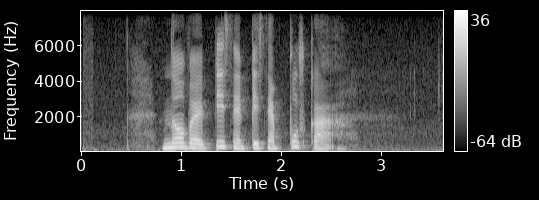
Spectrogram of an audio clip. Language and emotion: Russian, positive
